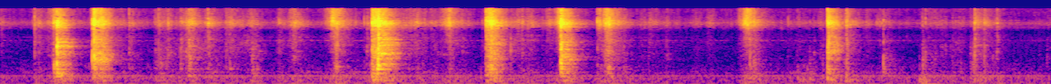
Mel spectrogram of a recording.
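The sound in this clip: Tarot cards being shuffled by hand: many sharp, papery slaps and snaps at an uneven pace, fairly quiet, with no voices present.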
